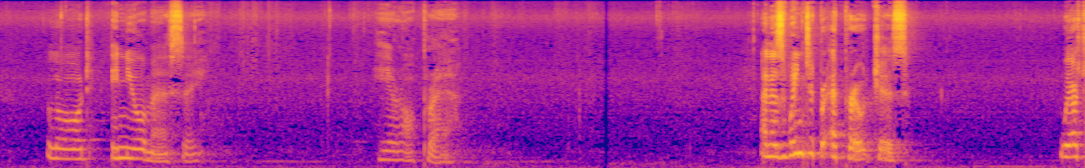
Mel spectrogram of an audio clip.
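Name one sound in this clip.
An elderly woman speaks slowly and calmly through a microphone, pausing between phrases.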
